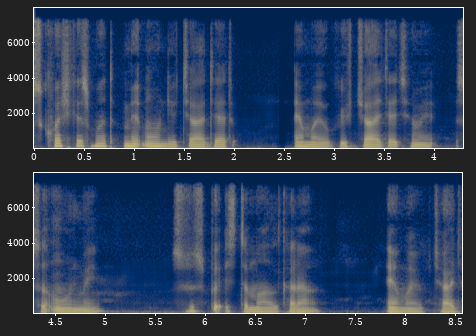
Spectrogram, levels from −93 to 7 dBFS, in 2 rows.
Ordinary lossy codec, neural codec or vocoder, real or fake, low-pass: none; codec, 24 kHz, 1.2 kbps, DualCodec; fake; 7.2 kHz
